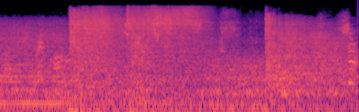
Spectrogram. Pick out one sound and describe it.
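A gun fires loud, sharp shots.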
